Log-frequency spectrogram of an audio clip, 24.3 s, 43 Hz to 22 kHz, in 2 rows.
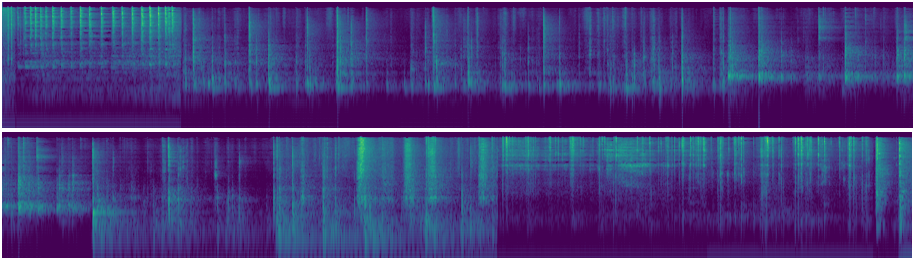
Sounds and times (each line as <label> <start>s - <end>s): creaks 0.0s - 2.4s
railings 0.0s - 2.4s
metal farm things 0.0s - 2.4s
scrapes 15.8s - 22.1s
crushed snail shells 18.8s - 23.8s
